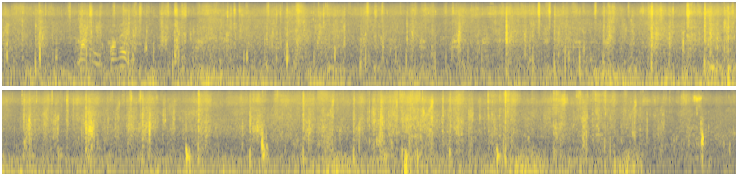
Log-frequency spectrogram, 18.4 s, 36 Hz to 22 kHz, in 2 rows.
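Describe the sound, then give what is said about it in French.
Steady footsteps crunching over pebbles on an artificially built dike at Bauduc during a walk in October 2022, a continuous rhythmic grinding of stones underfoot at walking pace, with a faint breeze and occasional voices in the background. “C'est une digue sur laquelle on marche là. Le sous, c'est des galets.”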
